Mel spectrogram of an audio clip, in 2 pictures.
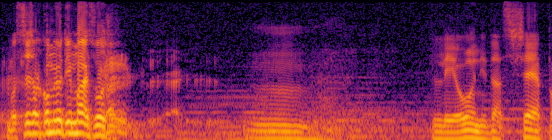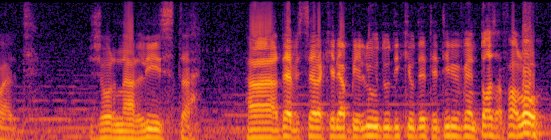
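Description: An actor playing an excitable, bossy mad scientist in a comic radio play, given to agitated orders. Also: male voice, medium pitch, unhurried, pauses often, faint music behind, lightly acted. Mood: irritated, puzzled. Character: excitable, irate male mad scientist doctor.

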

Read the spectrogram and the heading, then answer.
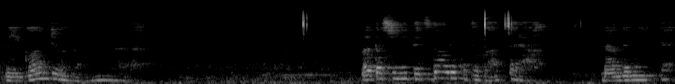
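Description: Casting: actress as devoted young anime game heroine, soft, caring, breathy, comforting her commander; roomy screen playback with faint noise. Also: medium pitch, measured pace, lightly acted. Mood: gentle, caring. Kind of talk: Japanese anime game voice lines.

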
